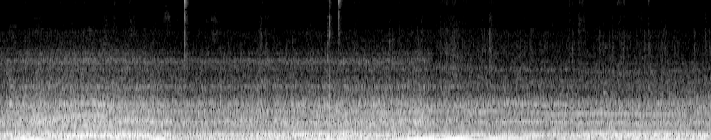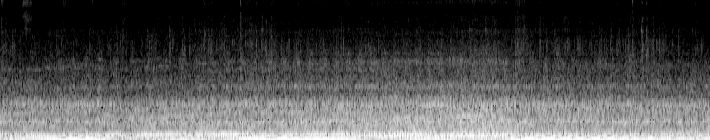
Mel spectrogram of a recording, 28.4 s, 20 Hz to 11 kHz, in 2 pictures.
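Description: Inside a Solaris Urbino 18 III articulated city bus under way: heavy, steady low rumble of the engine and drivetrain with road noise. The rumble swells and eases as the bus speeds up and slows.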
